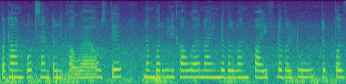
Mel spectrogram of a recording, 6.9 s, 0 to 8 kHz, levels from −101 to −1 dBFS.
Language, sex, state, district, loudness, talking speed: Hindi, female, Punjab, Pathankot, -17 LUFS, 190 wpm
